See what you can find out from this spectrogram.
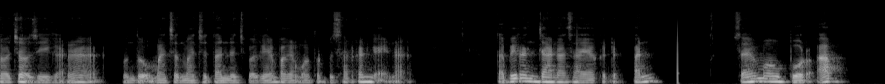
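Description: A speech clip with two loud pops, from 5.77 to 5.79 s and 6.78 to 6.80 s. The second is louder. Both likely come from a voltage spike or switch glitch.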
